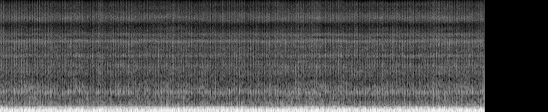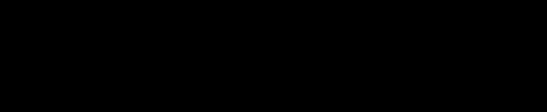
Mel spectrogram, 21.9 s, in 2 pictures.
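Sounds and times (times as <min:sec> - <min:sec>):
Formula 1 car low deceleration: 0:00.0 - 0:09.7.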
